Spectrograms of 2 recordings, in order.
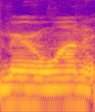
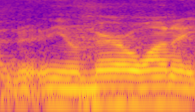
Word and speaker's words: marijuana: Your pronunciation of marijuana is a little bit distinct. And it sounds like you've got, marijuana iguanas, marijuana. You've got a G sound in there, and I don't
